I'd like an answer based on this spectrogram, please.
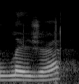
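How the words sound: It is said with a British pronunciation. "the British say"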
